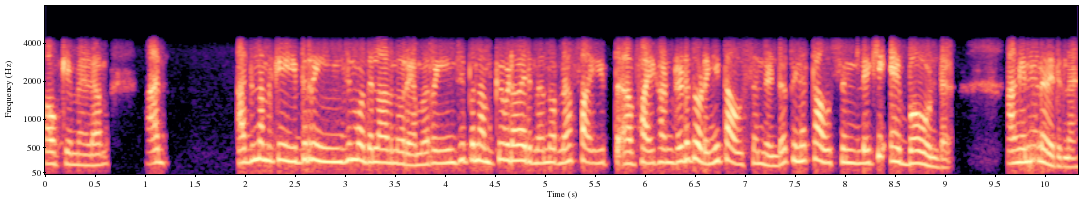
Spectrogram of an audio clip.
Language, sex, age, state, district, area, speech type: Malayalam, female, 30-45, Kerala, Ernakulam, rural, conversation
